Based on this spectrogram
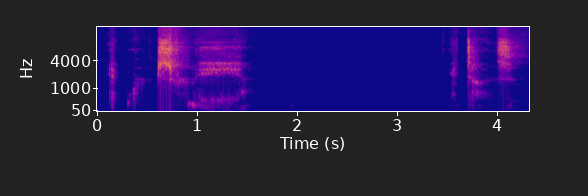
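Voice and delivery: breathy whispered aside; whispering. Acted. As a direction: whisper it like a secret. Joking aside about his drama.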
